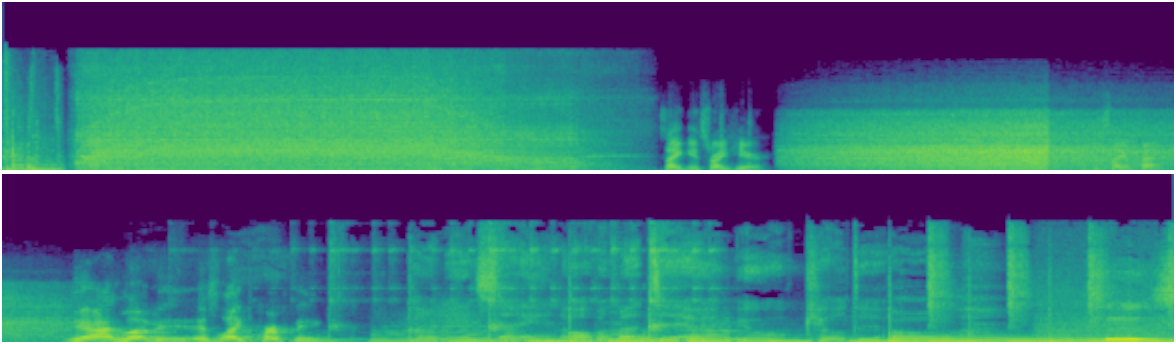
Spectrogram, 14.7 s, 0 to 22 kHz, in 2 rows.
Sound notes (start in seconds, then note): 0.4 blender whirring; 8.7 pop music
